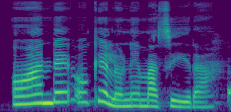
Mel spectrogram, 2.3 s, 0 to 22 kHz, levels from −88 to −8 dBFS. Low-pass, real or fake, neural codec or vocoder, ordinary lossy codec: none; real; none; none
